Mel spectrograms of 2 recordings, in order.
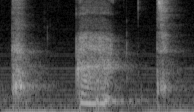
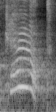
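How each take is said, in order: First: The word is stretched out very slowly. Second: The word is said quickly at normal speed. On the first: "a word really slowly" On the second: "then you say it fast"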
